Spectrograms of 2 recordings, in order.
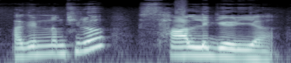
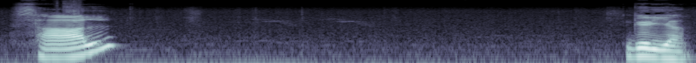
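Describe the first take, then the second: First: Said in the usual way. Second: Very slowly drawn out, word stretched for writing down; slow dictation. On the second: Shown as a demonstration. Teacher dictating the answer to pupils, very slow and drawn out. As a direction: spell it out slowly so the class can write.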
